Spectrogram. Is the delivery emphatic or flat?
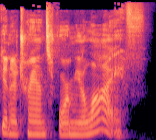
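flat. It is said flat, with no words stressed. Nothing in the offer sounds important. The speaker calls it wrong. "You know what I heard?"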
